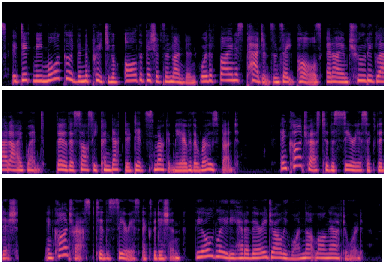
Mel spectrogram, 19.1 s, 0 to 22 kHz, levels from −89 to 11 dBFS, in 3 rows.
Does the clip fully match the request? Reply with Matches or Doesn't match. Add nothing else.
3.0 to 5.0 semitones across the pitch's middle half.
Matches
